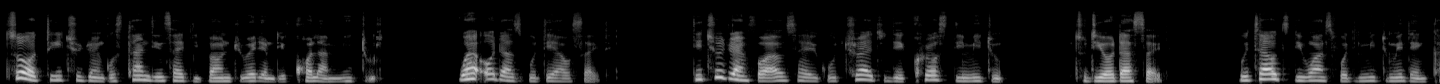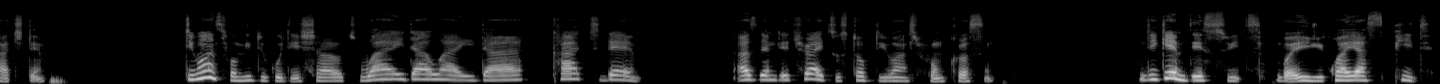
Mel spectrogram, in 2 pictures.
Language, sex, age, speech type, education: Nigerian Pidgin, female, 15-29, spontaneous, tertiary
